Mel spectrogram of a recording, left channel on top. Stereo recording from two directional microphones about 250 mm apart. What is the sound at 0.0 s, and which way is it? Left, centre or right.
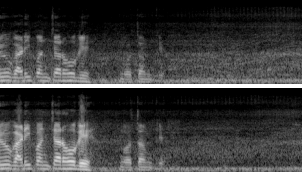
Speech, centre.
